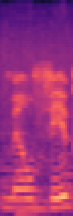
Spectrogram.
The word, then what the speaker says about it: Merlwyb: I know it's supposed to be like Melvib or something, but I can't say that.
